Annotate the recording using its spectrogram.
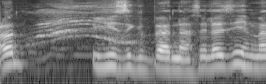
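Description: A man speaking, mostly continuous talk. In the first half second a drawn-out vocal sound rises and falls in pitch.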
